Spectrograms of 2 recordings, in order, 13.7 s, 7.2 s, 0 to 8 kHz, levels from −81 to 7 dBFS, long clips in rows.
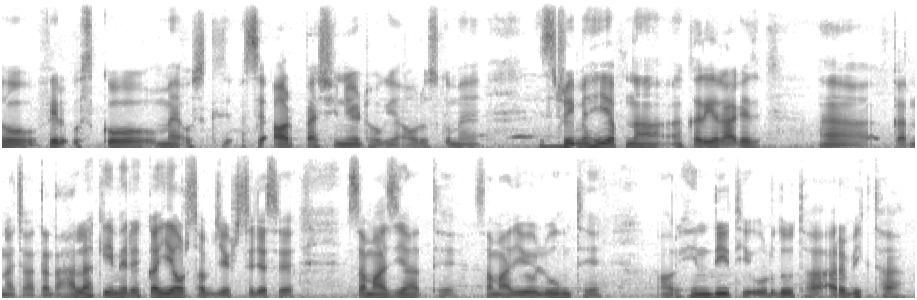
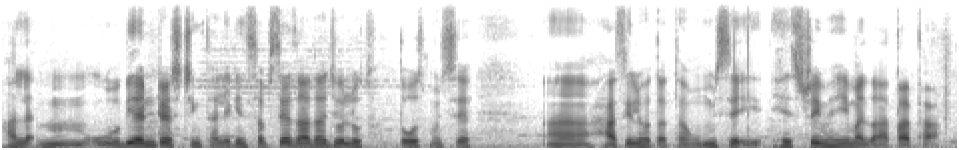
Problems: constant background noise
